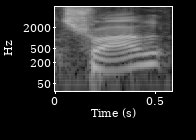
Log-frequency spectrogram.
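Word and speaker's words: Trọng: So Trong is my name, right? Or technically That's how you say it in Vietnamese.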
